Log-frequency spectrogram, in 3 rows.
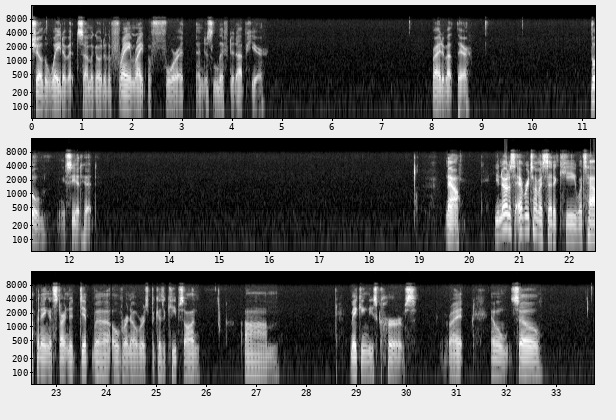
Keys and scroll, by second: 9.0 s, 21.8 space.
